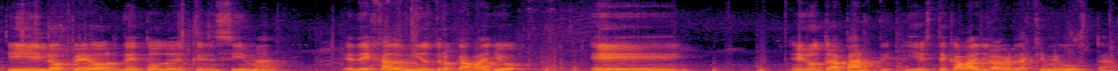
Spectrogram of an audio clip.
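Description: A man giving casual let's-play commentary, exasperated and cursing freely as he talks to his viewers. His voice sits slightly high for a man. A roomy echo surrounds him. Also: moderate pace, a bit bright, slight background noise. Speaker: gaming video host.

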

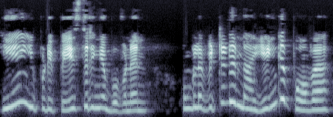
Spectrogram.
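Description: A woman's voice: very high voice, very animated, moderate pace, a little mellow, no echo. Woman voicing a frantic tearful young wife. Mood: pleading. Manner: trembling, frantic and pleading.

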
